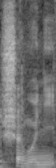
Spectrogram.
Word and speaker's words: Chamonix: monde le sait localement on les prononce osser Bruxelles chamoni mes g armé et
